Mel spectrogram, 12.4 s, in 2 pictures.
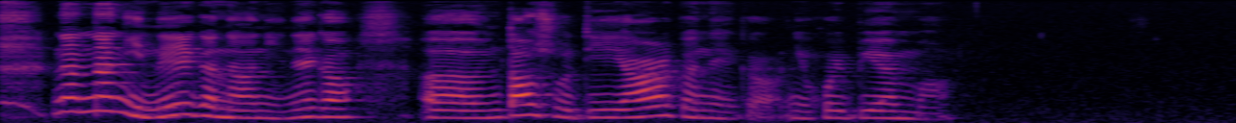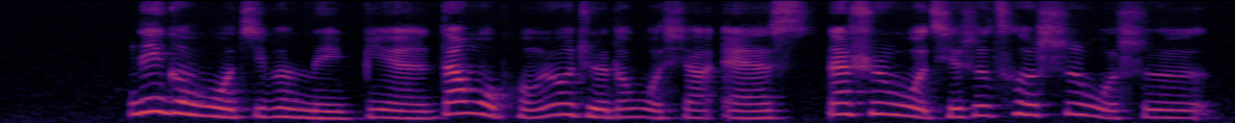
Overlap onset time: none

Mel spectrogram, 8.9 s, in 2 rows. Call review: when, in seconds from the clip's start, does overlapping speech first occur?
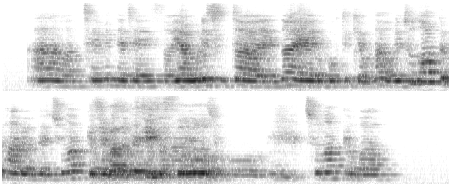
5 s

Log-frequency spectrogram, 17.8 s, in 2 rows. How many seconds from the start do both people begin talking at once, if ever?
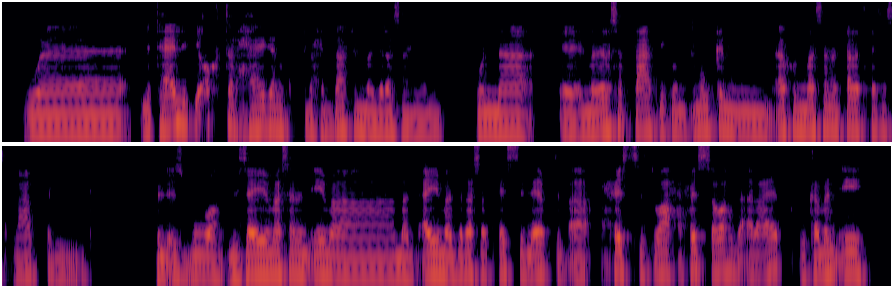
none

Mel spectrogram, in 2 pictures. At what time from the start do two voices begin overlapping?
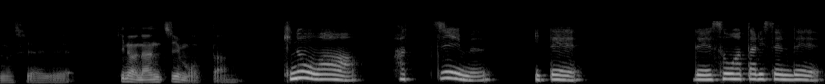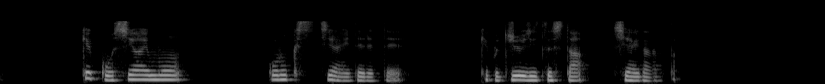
none

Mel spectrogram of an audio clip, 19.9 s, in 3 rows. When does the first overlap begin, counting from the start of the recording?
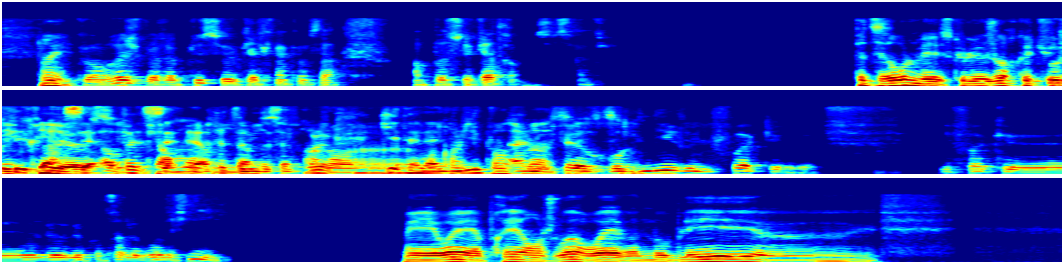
7 s

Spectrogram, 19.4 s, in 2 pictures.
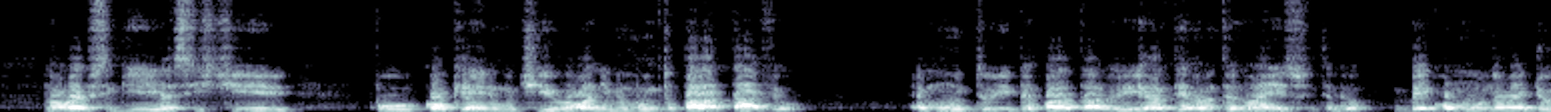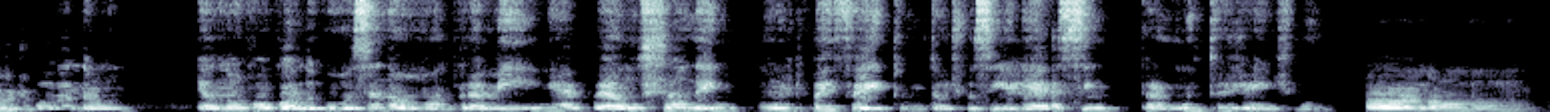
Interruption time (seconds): none

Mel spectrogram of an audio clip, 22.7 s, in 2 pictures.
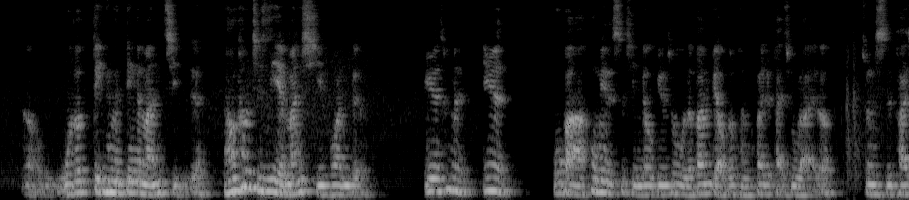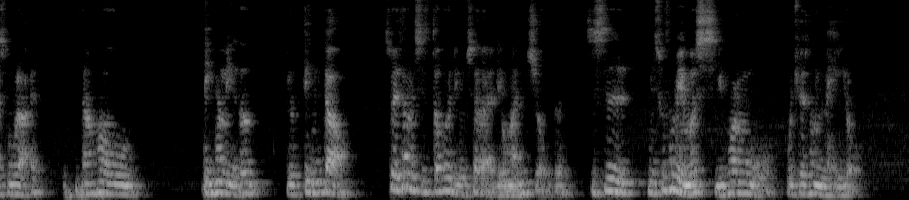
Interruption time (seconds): none

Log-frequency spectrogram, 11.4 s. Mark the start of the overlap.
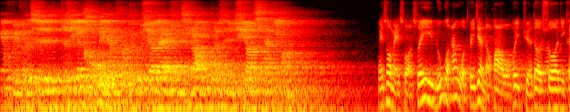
none

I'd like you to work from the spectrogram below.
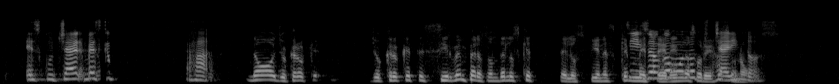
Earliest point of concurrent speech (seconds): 6 s

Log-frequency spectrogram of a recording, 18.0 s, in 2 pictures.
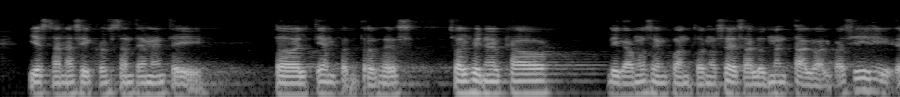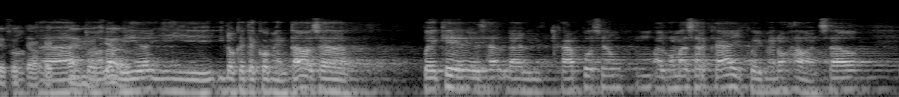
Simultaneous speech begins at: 9 s

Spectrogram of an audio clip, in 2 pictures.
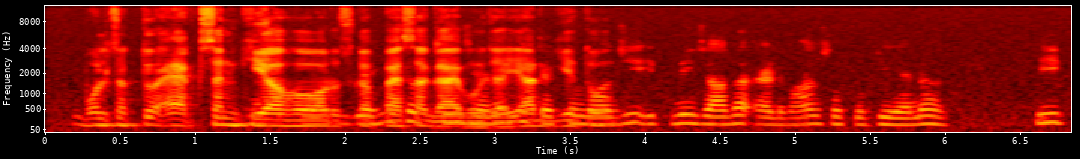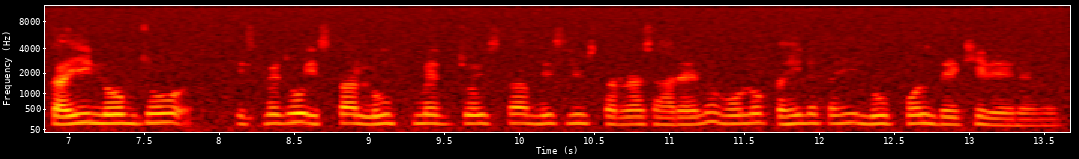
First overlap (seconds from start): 1 s

